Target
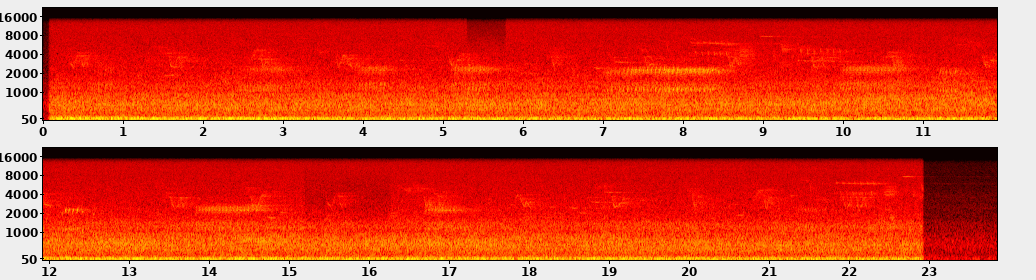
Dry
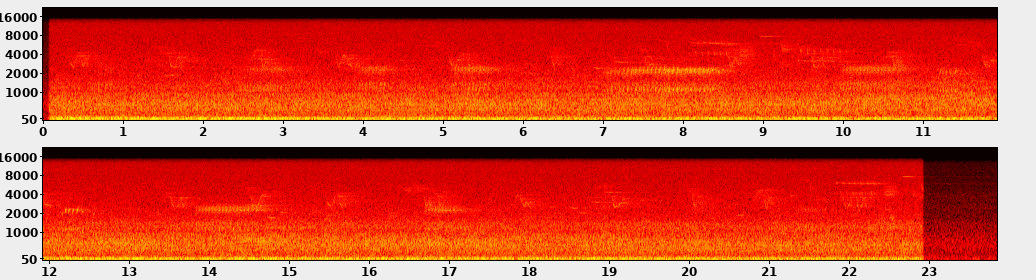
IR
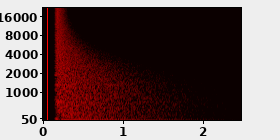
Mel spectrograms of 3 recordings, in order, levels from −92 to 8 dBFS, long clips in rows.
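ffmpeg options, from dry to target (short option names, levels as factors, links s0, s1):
-filter_complex "[0:a]asettb=1/sr,asplit=3[s0][s1][s2];[s0]atrim=end=5.294[s3];[s1]atrim=start=5.29:end=5.78,asetpts=PTS-STARTPTS,afade=t=in:d=0.004:c=qsin,afade=t=out:st=0.486:d=0.004:c=qsin,acrossover=split=6700[s4][s5];[s5]acompressor=threshold=0.00282:ratio=4:attack=1:release=60[s6];[s4][s6]amix=inputs=2:normalize=0[s7];[s2]atrim=start=5.776[s8];[s3][s7]acrossfade=d=0.004:c1=hsin:c2=qsin[s9];[s9][s8]acrossfade=d=0.004:c1=qsin:c2=hsin,asettb=1/sr,asplit=3[s10][s11][s12];[s10]atrim=end=15.194[s13];[s11]atrim=start=15.19:end=16.27,asetpts=PTS-STARTPTS,afade=t=in:d=0.004:c=qsin,afade=t=out:st=1.076:d=0.004:c=qsin,equalizer=f=3000:t=o:w=2.1:g=-4.5[s14];[s12]atrim=start=16.266[s15];[s13][s14]acrossfade=d=0.004:c1=hsin:c2=qsin[s16];[s16][s15]acrossfade=d=0.004:c1=qsin:c2=hsin"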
